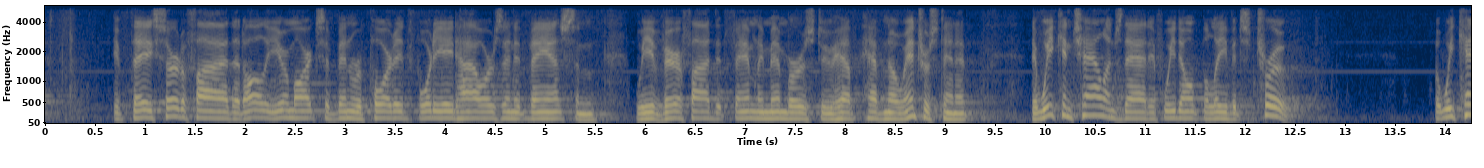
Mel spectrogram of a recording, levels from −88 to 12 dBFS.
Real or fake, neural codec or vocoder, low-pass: real; none; 5.4 kHz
